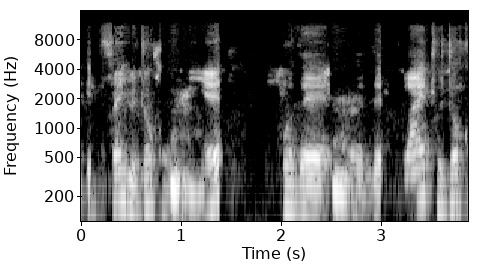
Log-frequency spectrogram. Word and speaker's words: billet: How do you pronounce that in French? Billet. Yes. It is silent.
